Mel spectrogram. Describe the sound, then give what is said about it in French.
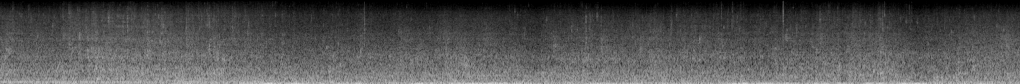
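Sea water surges into a rock crevice cutting into a cliff, making a continuous, broad, churning roar of surf. The loudness swells gently throughout, and no voices are heard. “L'eau s'y engouffre. Paysage sonore, étonnant.”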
